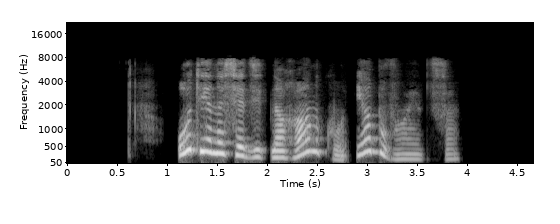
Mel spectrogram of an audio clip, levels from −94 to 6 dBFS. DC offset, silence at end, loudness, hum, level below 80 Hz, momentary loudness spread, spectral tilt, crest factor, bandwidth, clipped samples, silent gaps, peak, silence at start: under 0.1%; 0.75 s; -16 LUFS; none; -62 dBFS; 21 LU; -5.5 dB/octave; 16 dB; 8 kHz; under 0.1%; none; -2 dBFS; 1.1 s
